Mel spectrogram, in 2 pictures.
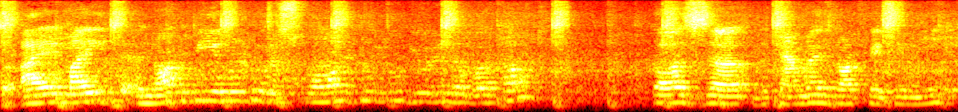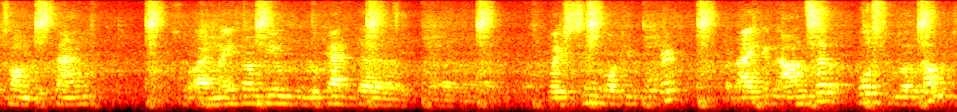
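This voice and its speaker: With noticeable background noise behind him, a man talks at a moderate pace with ordinary pitch variation. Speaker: fitness instructor. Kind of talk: live workout instruction. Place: home room. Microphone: camera far.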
